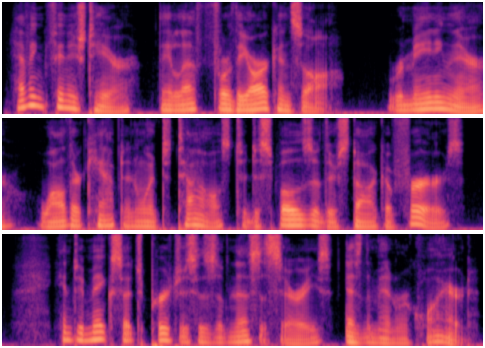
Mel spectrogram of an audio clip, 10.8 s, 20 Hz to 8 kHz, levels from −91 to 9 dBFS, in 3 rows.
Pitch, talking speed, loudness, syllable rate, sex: 95 Hz, 190 wpm, -18 LUFS, 5.8 syllables/s, male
